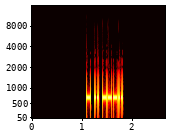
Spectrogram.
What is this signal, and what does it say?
Morse code, heard as a keyed tone, about 46 wpm, 700 Hz. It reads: TI8
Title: Callsign Prefixes for Top 100 DXCC - 45wpm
